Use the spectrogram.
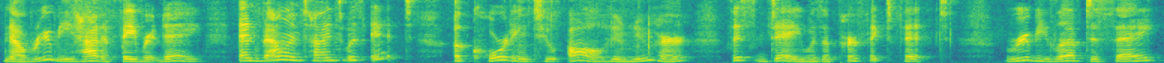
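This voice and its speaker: A woman reading a children's picture book as storyteller, with a squeaky chipmunk voice effect. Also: normal speed, vocal fry. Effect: sped-up chipmunk pitch shift. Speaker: read-aloud storyteller for children.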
